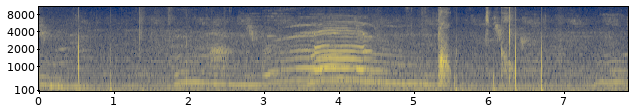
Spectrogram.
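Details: Domestic cat meowing: a drawn, wavering, whiny cry that swells and falls over about three seconds, with softer lead-in tones, a low background hum and several sharp clicks afterward.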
